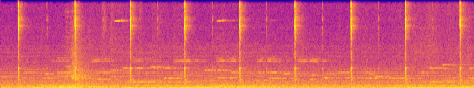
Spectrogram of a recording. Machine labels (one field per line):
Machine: valve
